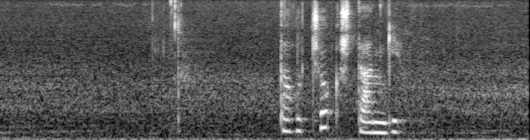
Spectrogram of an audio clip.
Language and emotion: Russian, neutral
